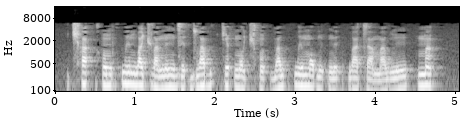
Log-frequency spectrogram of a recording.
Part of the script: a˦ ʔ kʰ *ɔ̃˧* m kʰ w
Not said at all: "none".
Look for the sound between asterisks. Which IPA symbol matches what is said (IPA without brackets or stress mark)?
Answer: ɔ̃˧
